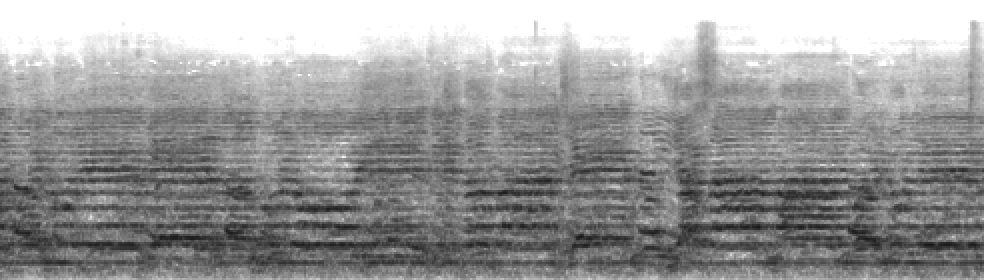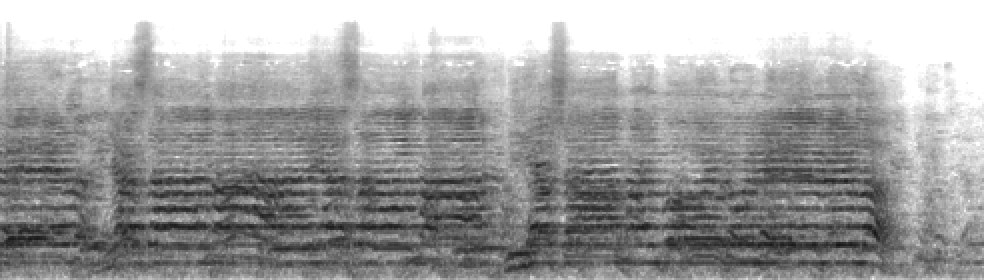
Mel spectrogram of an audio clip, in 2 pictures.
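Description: Albanian polyphonic folk singing, unaccompanied: a group of voices holds one steady drone (the iso) while lead voices sing the melody above it in long phrases. The song is loud, with short breaks between phrases twice near the end.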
